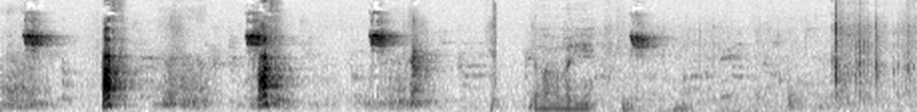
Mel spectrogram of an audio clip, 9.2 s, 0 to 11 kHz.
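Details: A 7-week-old puppy on a slippery indoor floor, asked to bark on command and still learning the trick, gives short high-pitched yips and squeaky barks at irregular intervals. A person's spoken commands and praise are heard in between.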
